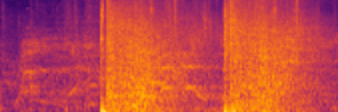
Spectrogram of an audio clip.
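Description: A gun fires loud, sharp shots.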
